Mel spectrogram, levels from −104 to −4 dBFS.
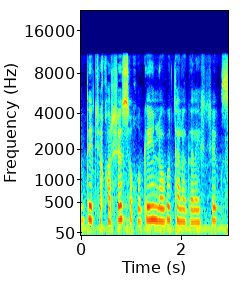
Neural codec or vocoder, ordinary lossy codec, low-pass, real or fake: none; none; 10.8 kHz; real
